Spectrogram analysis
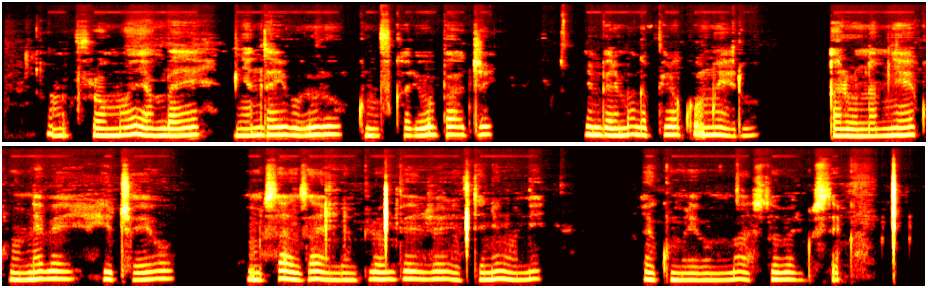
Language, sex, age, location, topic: Kinyarwanda, female, 18-24, Kigali, health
